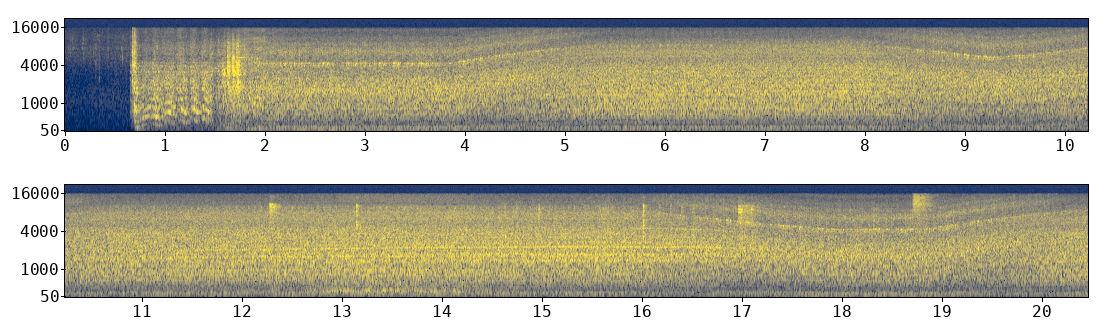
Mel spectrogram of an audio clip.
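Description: A tractor engine starts up and rumbles steadily, rising and falling in pitch as it revs.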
